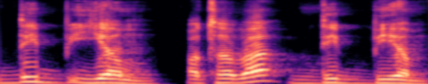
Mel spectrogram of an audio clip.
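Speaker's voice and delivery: দিব্যম said slowly and carefully twice; slow demonstration. Shown as a demonstration. Teacher showing how দিব্যম sounds, slow and deliberate. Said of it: "উচ্চারণটা কেমন হচ্ছে?".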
